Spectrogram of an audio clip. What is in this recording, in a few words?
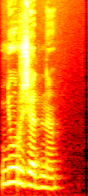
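"нюрзьӧдны", Komi, female; kpv; audio dict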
